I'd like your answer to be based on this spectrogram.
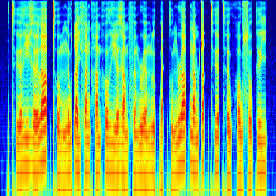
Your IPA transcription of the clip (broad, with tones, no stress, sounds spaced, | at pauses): t̪ʰ ɨ˨˩˦ ə̯ ɣ i˧˥ ɣ əː˨˩˦ l aː˦˥ p̚ t̪ʰ o˨˩ m ŋ ə˧˥ w ɗ a˧ j f a˧ ŋ h a˧˥ m h o˧ ɣ i˨˩˦ ə̯ ɣ a˨˩ m f ə˨˩˦ m ɹ əː˨˩˦ m l u˨˩ k̚ l a˨˩ k̚ x u˨˩˦ ŋ ɹ aː˦˥ p̚ ŋ a˧ m ʈ a˦˥ t̚ t̪ʰ ɨ˧˥ ə̯ t̪ʰ ə˨˩ w h ɔ˨˩ w s o˨˩˦ k ɨ˧ j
